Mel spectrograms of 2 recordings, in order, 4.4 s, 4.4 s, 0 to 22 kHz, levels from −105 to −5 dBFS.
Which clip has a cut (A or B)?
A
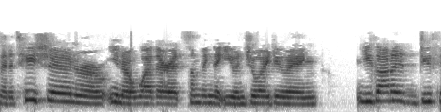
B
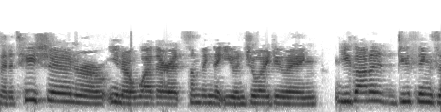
B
